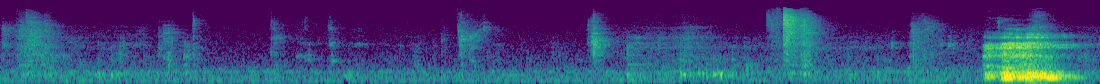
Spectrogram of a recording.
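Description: Close-miked eating sounds: a person biting and chewing corn on the cob coated in seafood-boil sauce, with scattered sharp wet mouth clicks and smacks. A louder, brief mouth sound comes near the end.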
